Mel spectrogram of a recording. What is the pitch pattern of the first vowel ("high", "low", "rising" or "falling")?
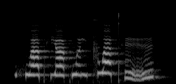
high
